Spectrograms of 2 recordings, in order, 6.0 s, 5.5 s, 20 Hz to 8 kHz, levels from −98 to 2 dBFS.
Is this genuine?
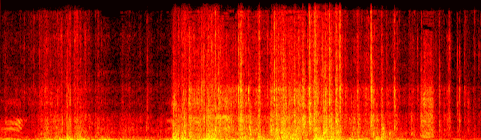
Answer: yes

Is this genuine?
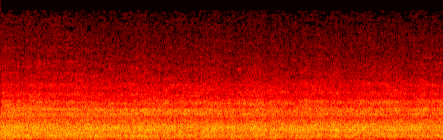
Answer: yes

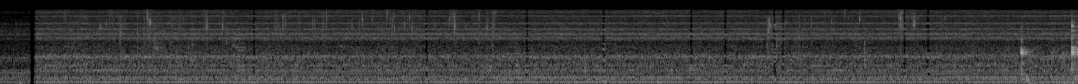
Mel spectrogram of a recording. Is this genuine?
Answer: yes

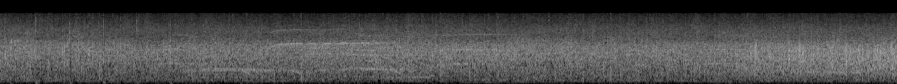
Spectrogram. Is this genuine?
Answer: yes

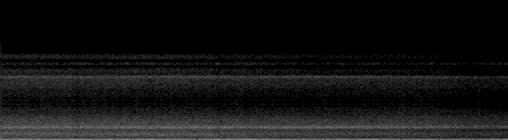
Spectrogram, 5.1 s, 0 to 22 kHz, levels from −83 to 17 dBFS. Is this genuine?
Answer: no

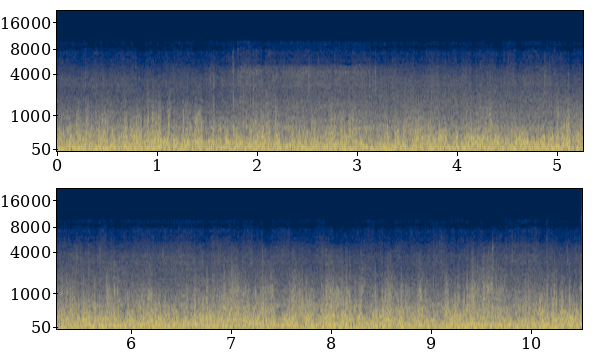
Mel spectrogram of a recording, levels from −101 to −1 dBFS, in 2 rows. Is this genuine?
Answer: yes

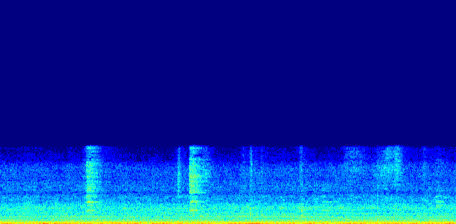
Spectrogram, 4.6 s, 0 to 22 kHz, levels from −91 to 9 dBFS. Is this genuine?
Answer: yes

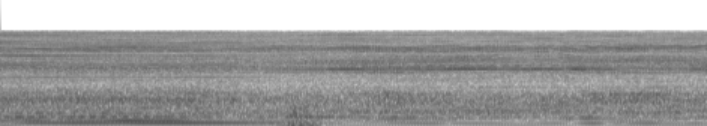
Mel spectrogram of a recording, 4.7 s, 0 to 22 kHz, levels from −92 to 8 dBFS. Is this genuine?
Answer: yes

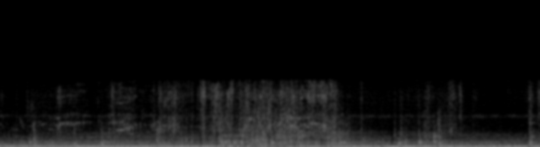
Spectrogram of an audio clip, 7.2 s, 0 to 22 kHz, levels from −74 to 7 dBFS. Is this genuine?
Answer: yes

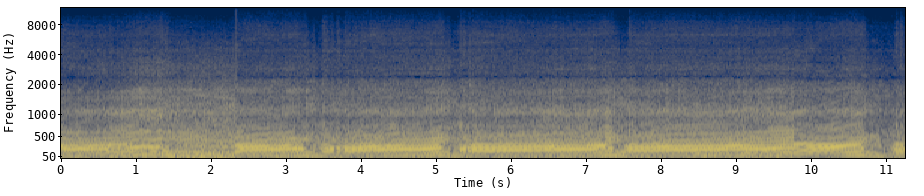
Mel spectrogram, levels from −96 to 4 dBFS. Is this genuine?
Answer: yes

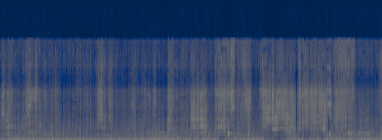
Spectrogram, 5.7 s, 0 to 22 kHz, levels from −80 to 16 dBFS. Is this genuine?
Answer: no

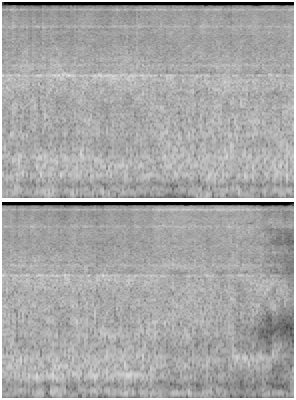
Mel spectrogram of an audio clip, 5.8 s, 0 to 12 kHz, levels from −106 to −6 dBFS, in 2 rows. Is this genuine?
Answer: no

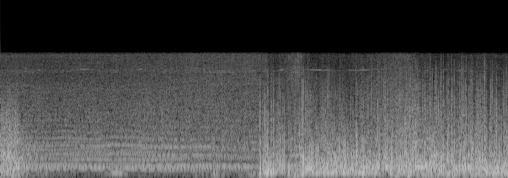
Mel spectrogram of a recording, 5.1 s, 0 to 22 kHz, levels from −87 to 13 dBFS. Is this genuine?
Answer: yes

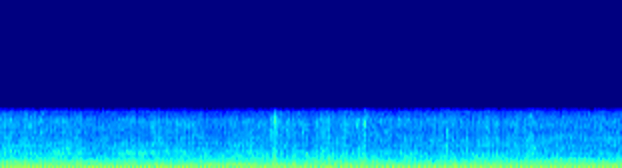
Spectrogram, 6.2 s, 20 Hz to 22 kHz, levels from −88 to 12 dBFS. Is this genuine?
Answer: yes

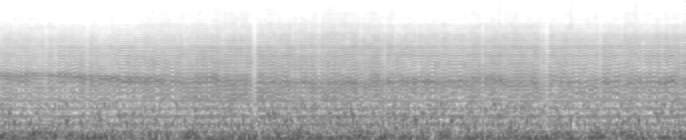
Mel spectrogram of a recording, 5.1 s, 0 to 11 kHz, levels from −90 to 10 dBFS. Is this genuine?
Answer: no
